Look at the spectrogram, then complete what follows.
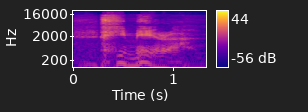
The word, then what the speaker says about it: Chimera: The C is silent, the I sounds like he. Chimera.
